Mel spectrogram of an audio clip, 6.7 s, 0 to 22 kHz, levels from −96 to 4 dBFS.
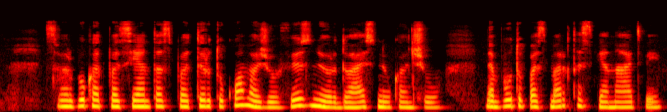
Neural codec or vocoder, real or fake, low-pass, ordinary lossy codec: none; real; 9.9 kHz; MP3, 64 kbps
